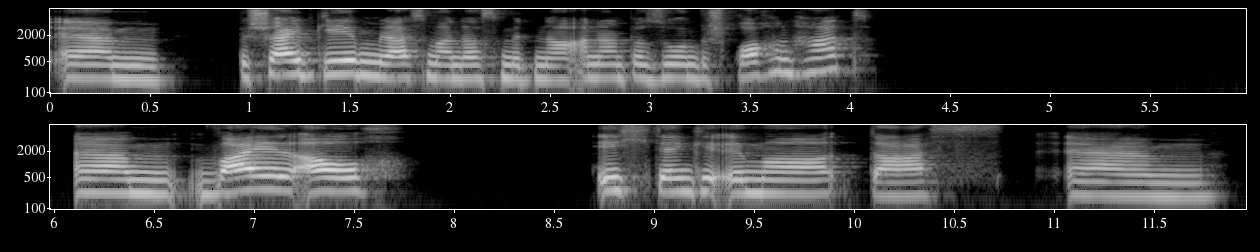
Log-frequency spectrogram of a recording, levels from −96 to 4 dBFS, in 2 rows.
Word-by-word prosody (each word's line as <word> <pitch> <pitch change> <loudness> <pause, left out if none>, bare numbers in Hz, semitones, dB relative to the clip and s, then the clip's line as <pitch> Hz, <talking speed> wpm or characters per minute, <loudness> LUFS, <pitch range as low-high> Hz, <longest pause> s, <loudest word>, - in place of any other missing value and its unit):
ähm, 205 -3 -2 0.3
Bescheid 250 +3 +3
geben, 265 -1 +3
dass 220 0 0
man 215 -2 -4
das 210 +1 -6
mit 205 -1 -5
'ner 200 -1 -4
anderen 220 0 -6
Person 220 0 -5
besprochen 250 +8 -4
hat 330 +2 -6 2.0
ähm, 230 -2 0
weil 255 +5 +6
auch 250 +1 +4 0.9
ich 260 0 -2
denke 245 0 -1
immer, 225 -1 -1
dass, 200 - -5 0.3
ähm 195 -2 -6
220 Hz, 100 wpm, -22 LUFS, 210-250 Hz, 2.0 s, weil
